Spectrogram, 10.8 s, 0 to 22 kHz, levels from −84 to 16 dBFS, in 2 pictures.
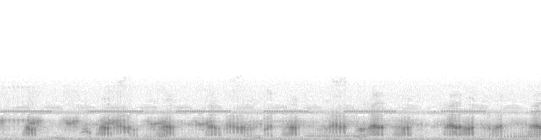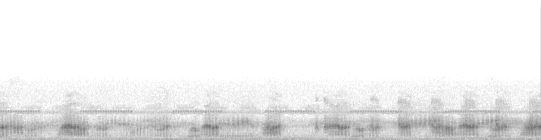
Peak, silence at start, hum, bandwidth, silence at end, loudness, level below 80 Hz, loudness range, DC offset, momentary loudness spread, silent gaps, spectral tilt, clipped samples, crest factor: -22 dBFS; 0 s; none; 13.5 kHz; 0 s; -39 LUFS; -80 dBFS; 3 LU; under 0.1%; 10 LU; none; -2 dB/octave; under 0.1%; 20 dB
